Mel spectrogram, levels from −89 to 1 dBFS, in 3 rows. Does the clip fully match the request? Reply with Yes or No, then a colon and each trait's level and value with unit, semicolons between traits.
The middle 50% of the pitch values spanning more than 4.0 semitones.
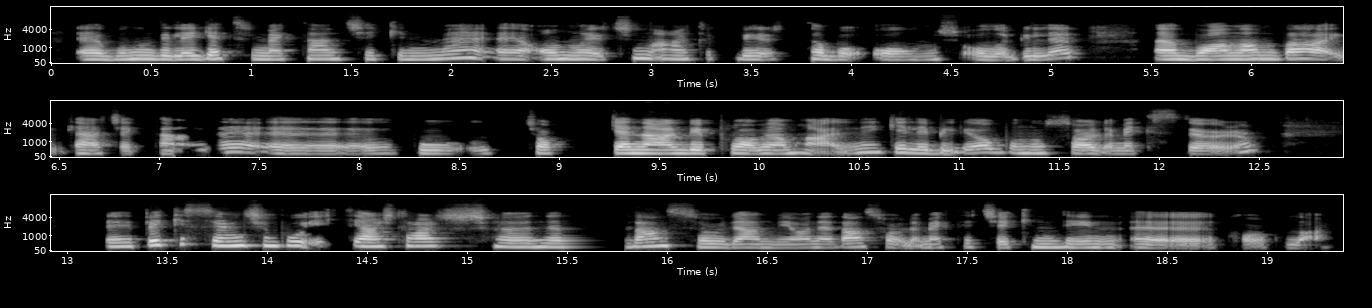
No: average, 3.0 semitones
